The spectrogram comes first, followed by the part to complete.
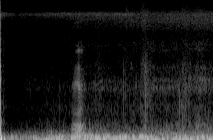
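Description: Outdoor ambience: a steady low rumble on the microphone, a faint, steady, high insect drone, and a few soft footsteps, with a man saying "yeah" once about a second and a half in.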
